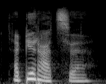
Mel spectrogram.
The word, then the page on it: operation: American English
